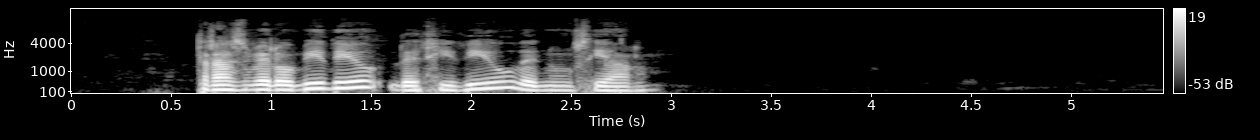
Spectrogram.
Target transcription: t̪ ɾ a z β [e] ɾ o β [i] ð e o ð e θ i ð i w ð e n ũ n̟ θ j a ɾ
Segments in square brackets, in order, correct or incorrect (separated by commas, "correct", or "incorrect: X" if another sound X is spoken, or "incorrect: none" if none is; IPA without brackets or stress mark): correct, correct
